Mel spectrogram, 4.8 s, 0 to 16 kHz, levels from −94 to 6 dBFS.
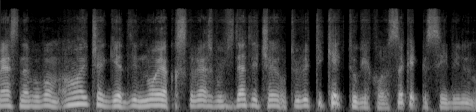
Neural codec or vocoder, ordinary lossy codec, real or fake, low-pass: codec, 16 kHz in and 24 kHz out, 0.4 kbps, LongCat-Audio-Codec, fine tuned four codebook decoder; Opus, 16 kbps; fake; 10.8 kHz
